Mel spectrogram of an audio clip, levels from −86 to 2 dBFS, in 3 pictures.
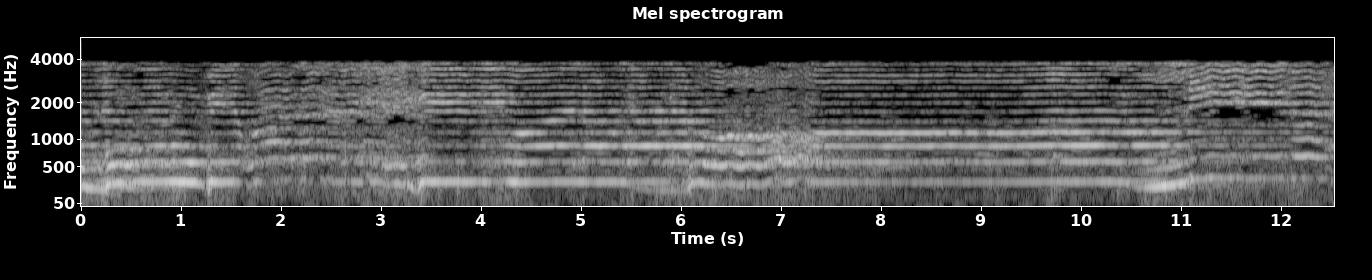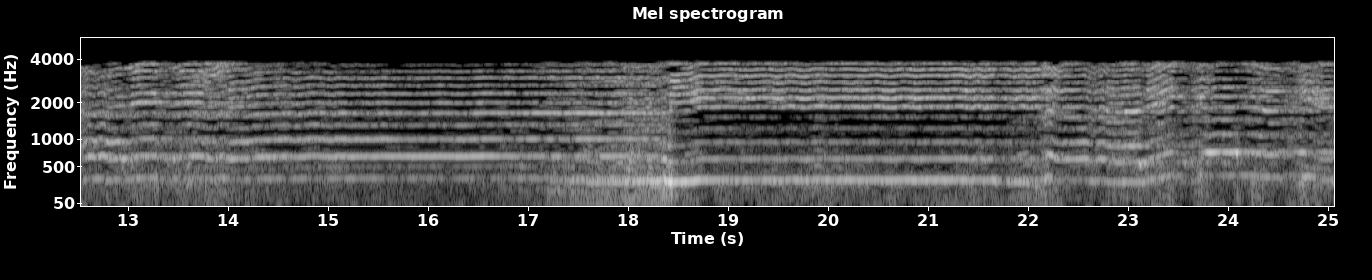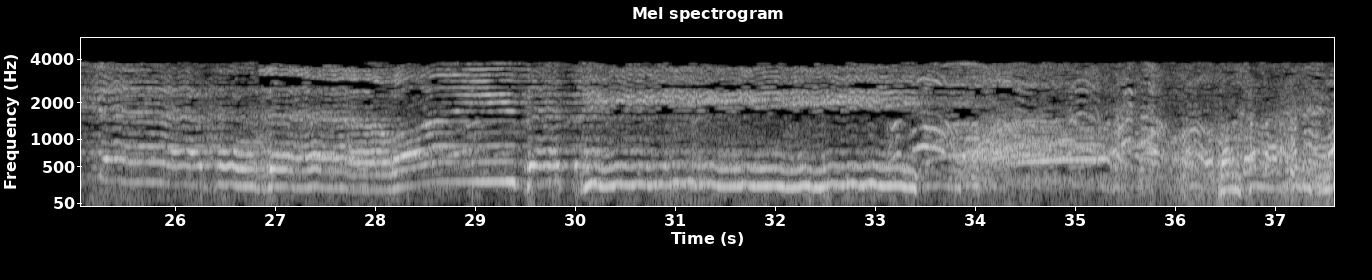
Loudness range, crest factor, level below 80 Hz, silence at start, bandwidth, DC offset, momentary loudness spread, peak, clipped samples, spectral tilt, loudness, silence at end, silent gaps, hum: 5 LU; 16 dB; -54 dBFS; 0 s; 4.1 kHz; under 0.1%; 7 LU; -6 dBFS; under 0.1%; -8 dB/octave; -23 LUFS; 0 s; none; none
